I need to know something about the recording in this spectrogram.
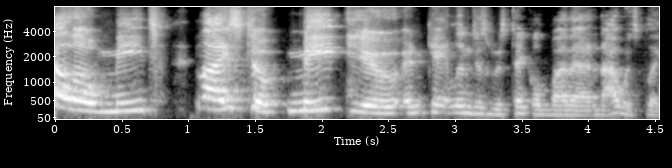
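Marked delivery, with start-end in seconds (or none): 0.0-2.6 goofy, mischievous, loud, drawn-out goofball voice. Voicing a line from the last episode: goofball character voice. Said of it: "I had a line in the last episode".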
